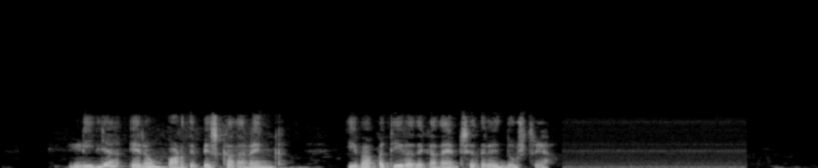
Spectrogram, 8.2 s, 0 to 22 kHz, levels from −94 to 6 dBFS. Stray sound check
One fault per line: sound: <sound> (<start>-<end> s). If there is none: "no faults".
no faults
